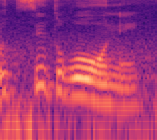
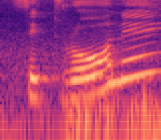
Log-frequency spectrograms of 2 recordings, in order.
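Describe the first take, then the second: First: "اتستغوني" slowly, with r as gh; throaty R. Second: "ستروني" slowly, with a tongue-tip r; tapped R. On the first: Teacher showing how R changes the word, throaty R. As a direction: say "اتستغوني" with the r like Arabic ghayn. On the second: Teacher showing how R changes the word, tapped R. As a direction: say "ستروني" with the r as in Arabic ra. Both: Shown as a demonstration. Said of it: "أنا نطقته إر ولا نطقته إغ".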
